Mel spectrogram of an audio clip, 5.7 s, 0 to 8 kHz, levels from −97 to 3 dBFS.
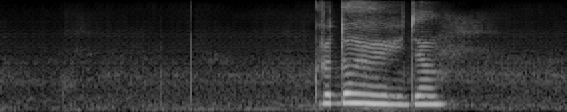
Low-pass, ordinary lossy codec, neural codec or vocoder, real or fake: none; none; codec, 16 kHz, 2 kbps, X-Codec, HuBERT features, trained on general audio; fake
